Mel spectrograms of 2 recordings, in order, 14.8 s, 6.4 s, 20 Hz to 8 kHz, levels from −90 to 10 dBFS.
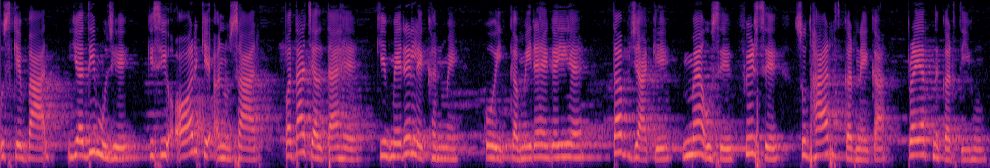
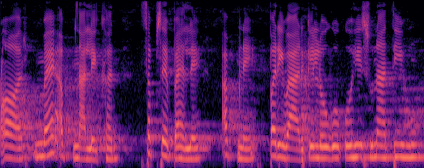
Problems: echo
